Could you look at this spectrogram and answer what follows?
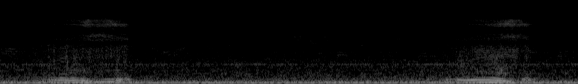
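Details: Sleeping American Bully dog snoring: low, rumbling snores on each breath, about 15 a minute, over a steady background hum.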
